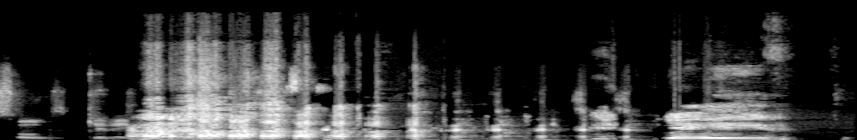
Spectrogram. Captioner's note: laughing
